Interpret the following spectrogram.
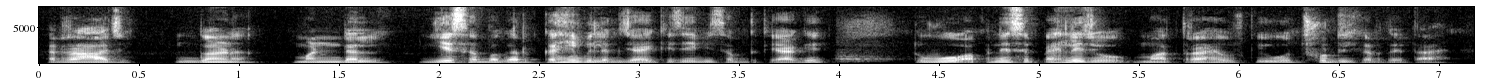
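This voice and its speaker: A man explaining test answers in a relaxed, chatty lesson, often pausing to check his listeners are following. His voice is gravelly and husky, with a mellow, dark tone. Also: mid-range voice. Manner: conversational, repeats "ठीक है" often. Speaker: exam prep tutor.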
